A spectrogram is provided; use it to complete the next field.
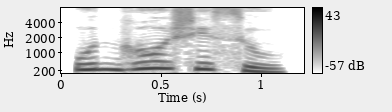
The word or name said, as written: ಉದ್ಘೋಷಿಸು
